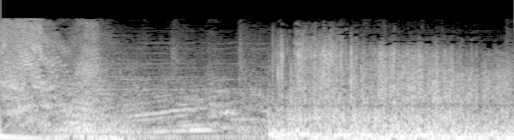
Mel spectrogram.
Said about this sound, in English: What follows is a massive explosion as the upper part of the deck is lit on fire.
